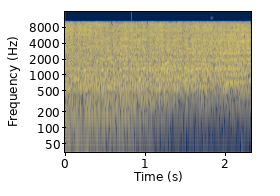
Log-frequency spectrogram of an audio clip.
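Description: Loud live trance music through a concert PA. The thumping kick drum drops out about a third of a second in, leaving sustained synth notes with no beat.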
